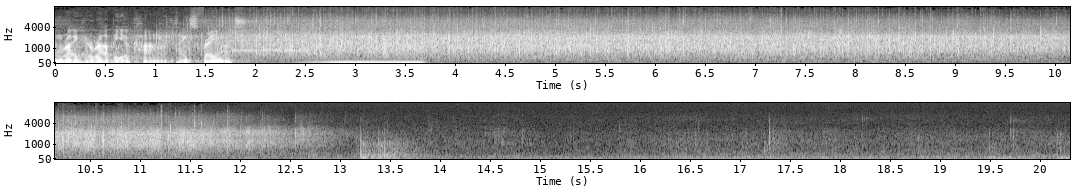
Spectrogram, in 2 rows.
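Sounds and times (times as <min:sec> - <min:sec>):
audience applause welcoming a singer-songwriter to the stage: 0:00.0 - 0:13.1
speech: 0:00.1 - 0:02.2.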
